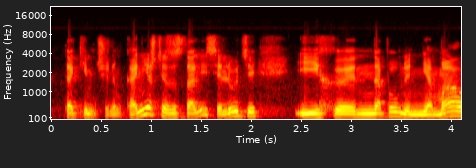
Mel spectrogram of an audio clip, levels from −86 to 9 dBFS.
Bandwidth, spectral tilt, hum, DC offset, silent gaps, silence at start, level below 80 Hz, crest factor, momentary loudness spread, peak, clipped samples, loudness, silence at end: 8 kHz; -5.5 dB/octave; none; under 0.1%; none; 0.15 s; -68 dBFS; 14 dB; 9 LU; -4 dBFS; under 0.1%; -19 LUFS; 0 s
